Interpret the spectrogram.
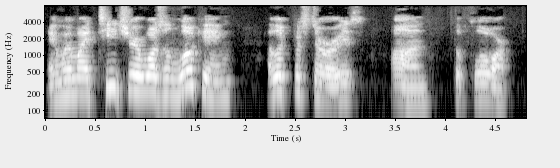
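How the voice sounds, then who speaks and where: Bright-voiced man reading slowly to children. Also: high-pitched, expressive. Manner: dramatic, acting out the lines. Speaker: teacher reading a picture book aloud to a class. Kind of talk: expressive children's read-aloud.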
